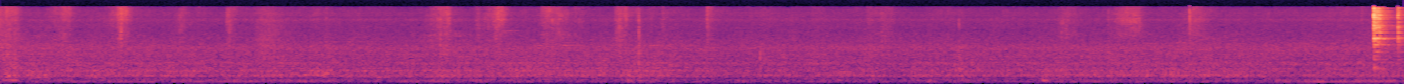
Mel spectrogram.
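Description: A spatula stirring thick brownie batter in a plastic bowl: soft scraping with faint scattered clicks over a steady background noise, and a sharper clink against the bowl near the end.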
